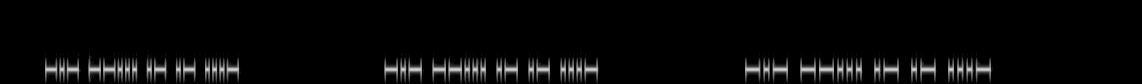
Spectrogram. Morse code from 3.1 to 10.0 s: K7AAV K7AAV

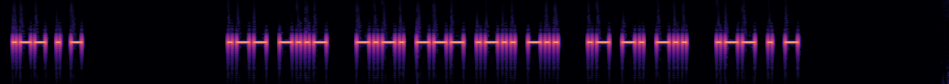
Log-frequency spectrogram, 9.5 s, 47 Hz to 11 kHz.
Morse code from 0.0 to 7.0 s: WET WX COLD AND

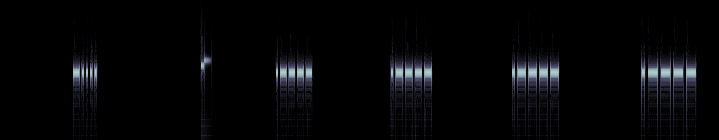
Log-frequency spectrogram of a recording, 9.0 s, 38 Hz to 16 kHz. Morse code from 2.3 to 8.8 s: 1111

